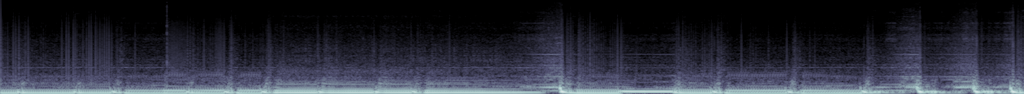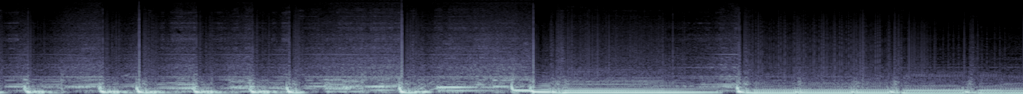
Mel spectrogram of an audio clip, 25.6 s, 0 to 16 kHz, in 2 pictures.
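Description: An Audiopipe TS-PP2-12 12-inch car subwoofer is driven near RMS power on an amplifier dyno test, putting out heavy low-frequency rumble and throbbing bass pulses, steady at first and then choppy.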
